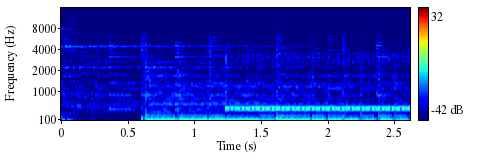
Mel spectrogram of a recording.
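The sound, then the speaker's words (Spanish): Telephone line tones from an outgoing call placed from a radio studio. A steady, loud tone starts after about half a second, and a second higher tone joins a moment later. Both hold continuously to the end, with no talk. “Estamos llamando a Alex García”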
